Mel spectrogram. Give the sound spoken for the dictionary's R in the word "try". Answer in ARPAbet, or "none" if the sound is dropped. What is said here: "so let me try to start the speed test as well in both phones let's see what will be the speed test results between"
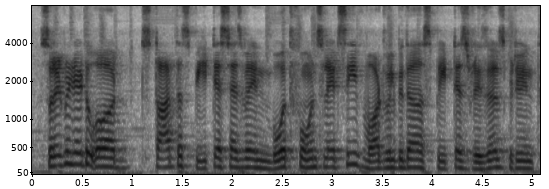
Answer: none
